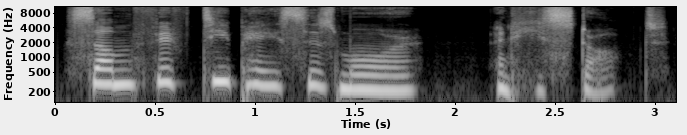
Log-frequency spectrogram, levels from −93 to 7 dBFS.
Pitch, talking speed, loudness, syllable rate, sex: 245 Hz, 135 wpm, -20 LUFS, 3.7 syllables/s, female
